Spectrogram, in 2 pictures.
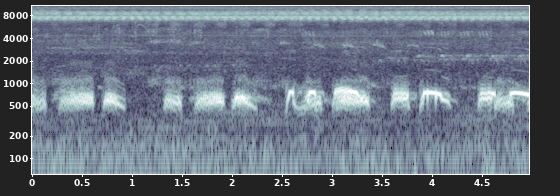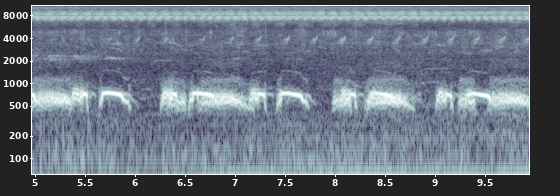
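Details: Spotted dove calling during decoy hunting, described as a big-voiced 'khu ang' coo: deep, hollow coos repeated in quick runs with short gaps, steady and loud throughout, over faint rustling background.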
